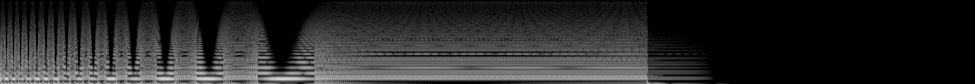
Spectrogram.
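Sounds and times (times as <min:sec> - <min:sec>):
synthesized sound generated with an LFO: 0:00.0 - 0:07.0.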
